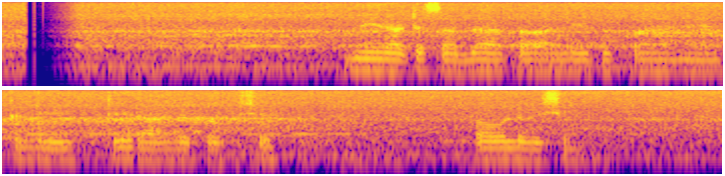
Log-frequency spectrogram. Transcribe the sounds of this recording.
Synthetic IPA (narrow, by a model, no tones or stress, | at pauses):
meːɾaʈəsɐd̪aːkaːleːkəpaːɦənəjakəlejut̪ːejɾaːd͡ʒəpakʂə | pauləʋisin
